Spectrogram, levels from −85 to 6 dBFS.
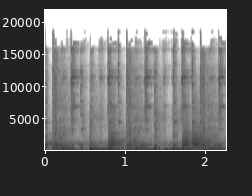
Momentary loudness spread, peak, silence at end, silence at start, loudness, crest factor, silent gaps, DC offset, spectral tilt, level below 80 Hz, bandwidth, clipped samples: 3 LU; -2 dBFS; 0 s; 0 s; -16 LUFS; 14 dB; none; under 0.1%; -4 dB/octave; -18 dBFS; 19.5 kHz; under 0.1%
